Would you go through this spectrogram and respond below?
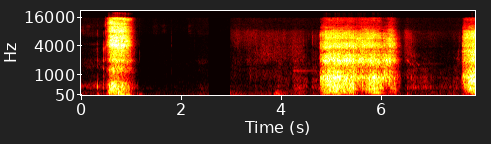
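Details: Close-up of the nose: a sharp, explosive sneeze, then a long noisy nose blow and the start of another burst; ordinary sneezing and nose clearing.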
